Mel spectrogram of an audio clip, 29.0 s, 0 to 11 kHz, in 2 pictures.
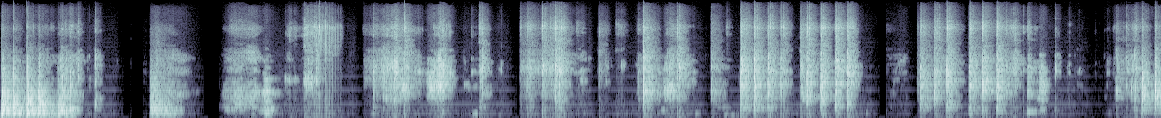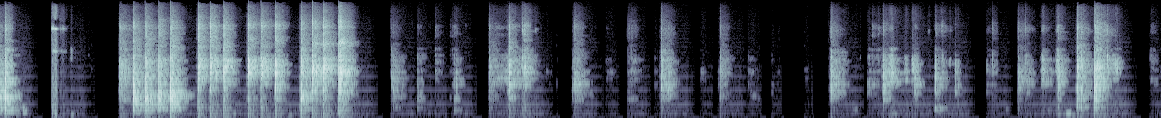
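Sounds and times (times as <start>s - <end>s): packaging crackling and rustling: 3.6s - 5.2s.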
